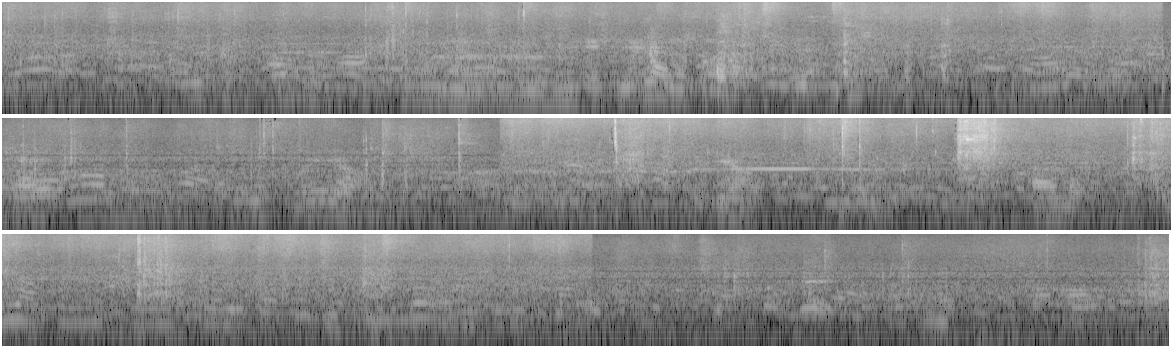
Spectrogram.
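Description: Soldiers march in step on grass.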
